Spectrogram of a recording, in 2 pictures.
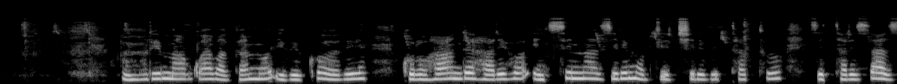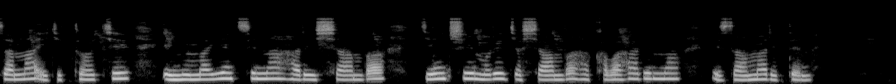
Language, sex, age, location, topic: Kinyarwanda, female, 25-35, Musanze, agriculture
